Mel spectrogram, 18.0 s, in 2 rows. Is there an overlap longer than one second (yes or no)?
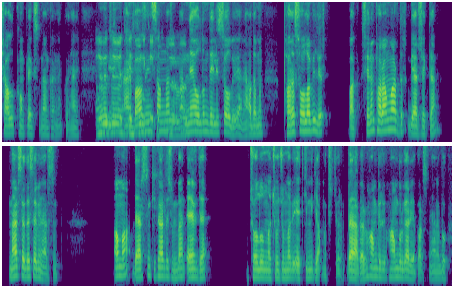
yes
